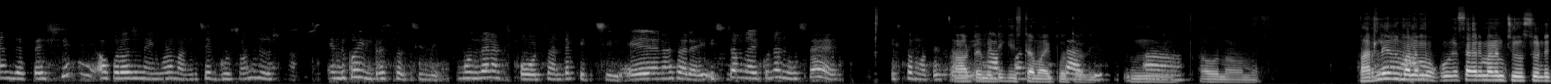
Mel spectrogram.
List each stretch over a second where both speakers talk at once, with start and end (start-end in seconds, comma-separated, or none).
none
